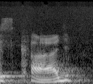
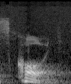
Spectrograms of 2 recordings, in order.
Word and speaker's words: scourge: say SC SC no you say Scourge with the long M Central sound o Scourge Scourge not scorge that we hear around us otherwise can we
